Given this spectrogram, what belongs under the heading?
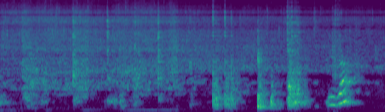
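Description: Onions fry in oil with garlic and chili in a pan, giving a steady close sizzle with occasional stirring scrapes and light utensil clinks; no talking.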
